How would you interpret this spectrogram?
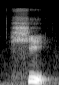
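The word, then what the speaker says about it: χι: He, which is pronounced who, and a sample word is χόρτο, which means grass. Now, he sounds exactly like the way the letter H is pronounced in the word house.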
